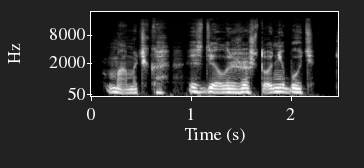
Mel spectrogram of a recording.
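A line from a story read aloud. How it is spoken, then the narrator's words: Faint whisper. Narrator (Russian): Чуть слышно шептал он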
